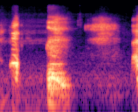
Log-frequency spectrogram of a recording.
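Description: A woman laughing in a few short bursts, ending in a breathy exhale.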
